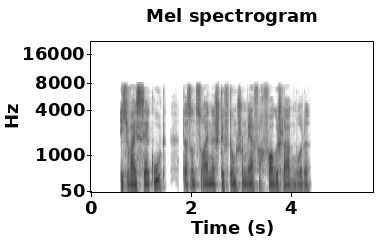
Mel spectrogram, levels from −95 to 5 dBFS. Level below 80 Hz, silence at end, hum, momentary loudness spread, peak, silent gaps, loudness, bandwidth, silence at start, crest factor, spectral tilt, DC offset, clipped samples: -62 dBFS; 1.3 s; none; 13 LU; -8 dBFS; 1.50-1.57 s, 1.74-1.83 s; -27 LUFS; 8.2 kHz; 0.6 s; 22 dB; -3.5 dB/octave; under 0.1%; under 0.1%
